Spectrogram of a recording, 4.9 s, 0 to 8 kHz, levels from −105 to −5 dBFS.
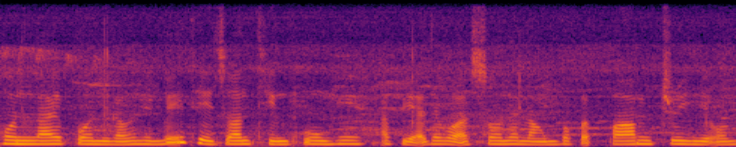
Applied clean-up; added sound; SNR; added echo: none; none; none; none.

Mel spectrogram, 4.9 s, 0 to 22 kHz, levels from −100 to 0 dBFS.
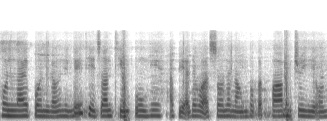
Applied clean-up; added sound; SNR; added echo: neural mask model RNNoise.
